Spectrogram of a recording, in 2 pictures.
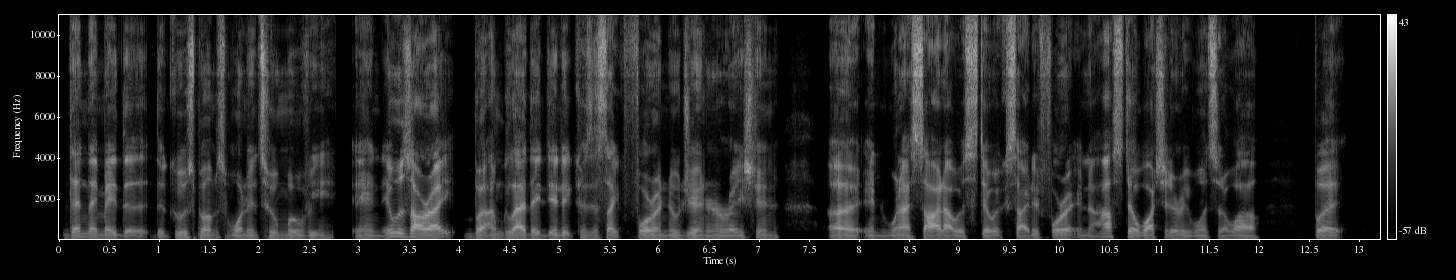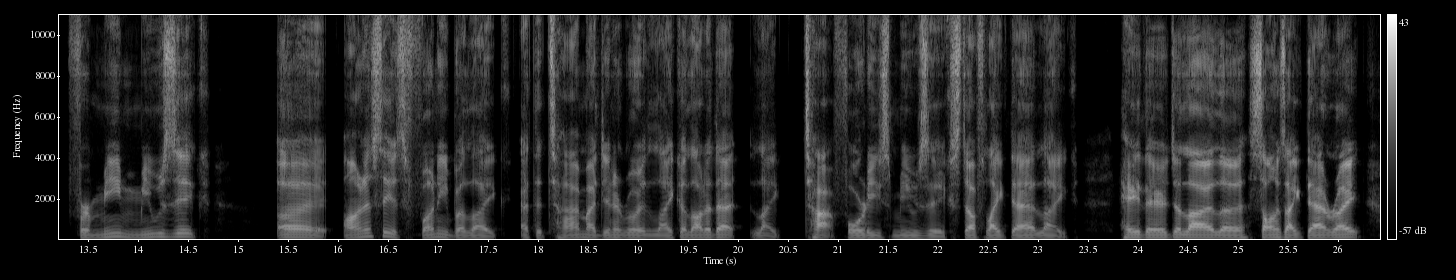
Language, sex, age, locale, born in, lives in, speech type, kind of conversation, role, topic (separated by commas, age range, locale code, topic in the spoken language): English, male, 25-29, en-US, United States, United States, conversation, unstructured, none, Which childhood classic—book, movie, show, or game—still holds up for you today, and why?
